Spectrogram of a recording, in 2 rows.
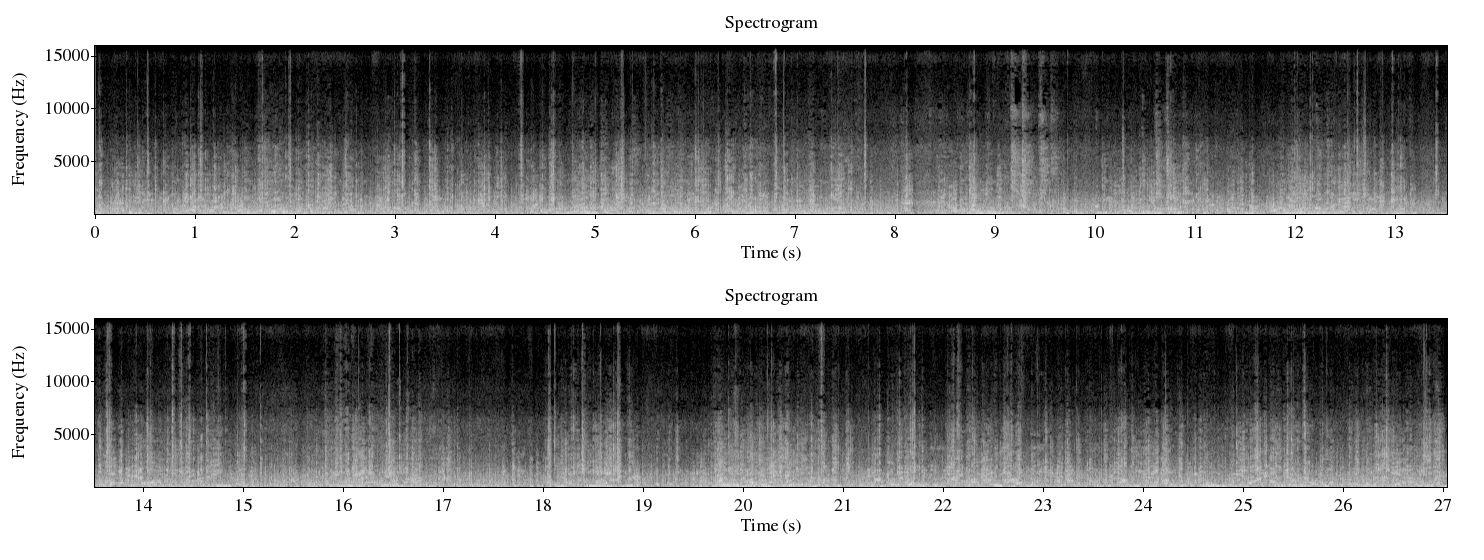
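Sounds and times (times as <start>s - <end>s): train rushing rumble: 0.0s - 27.0s
rattling clicks: 4.9s - 11.1s.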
